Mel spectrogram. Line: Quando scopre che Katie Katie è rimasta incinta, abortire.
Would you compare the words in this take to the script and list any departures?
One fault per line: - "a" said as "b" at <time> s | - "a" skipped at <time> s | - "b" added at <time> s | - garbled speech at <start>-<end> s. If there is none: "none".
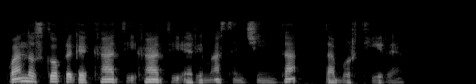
none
